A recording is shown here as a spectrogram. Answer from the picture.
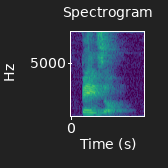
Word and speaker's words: basil: i'm going to add about a tablespoon of basil or basil depending upon how you say it and i'm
